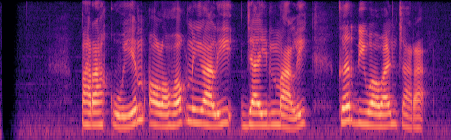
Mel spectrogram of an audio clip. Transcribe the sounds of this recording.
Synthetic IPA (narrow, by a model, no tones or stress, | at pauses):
paɾahkuinɔlɔɦɔk̚niŋalid͡ʒainmalikː | ɨrdiwawaɲt͡ʃaɾa̰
